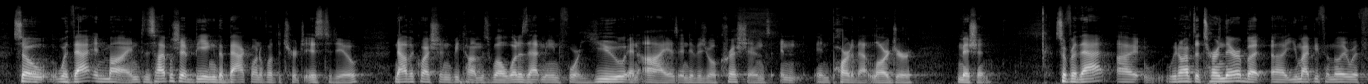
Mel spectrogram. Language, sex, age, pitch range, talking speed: English, male, 30-49, 105-125 Hz, 245 wpm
